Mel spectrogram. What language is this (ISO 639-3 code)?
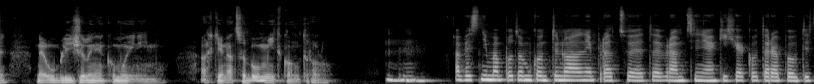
ces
